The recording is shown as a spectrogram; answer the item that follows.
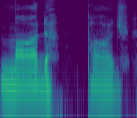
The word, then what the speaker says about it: Mod Podge: It's Mod Podge, and I'll say it wrong 100 times in this video.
